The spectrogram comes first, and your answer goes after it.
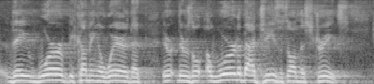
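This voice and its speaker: A man preaching a sermon as pastor, nasal from a head cold, talking in a conversational way with restarts and throat clearing. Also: a little high, warm tone. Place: church auditorium.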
